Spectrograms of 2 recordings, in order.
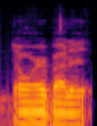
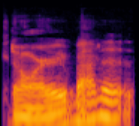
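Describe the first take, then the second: First: Said in the usual way. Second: Don't worry about it? rising in disbelief on it; incredulous echo. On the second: Retold or imitated. Echoing Martha's reply back in disbelief. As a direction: throw her words back as a question.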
